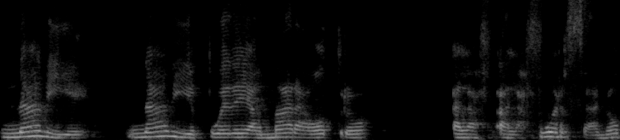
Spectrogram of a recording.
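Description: A woman's fairly high, somewhat breathy voice, dark and mellow in tone, with fairly even intonation. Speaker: psychotherapist and podcaster. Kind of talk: casual interview chat. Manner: hesitant with many fillers.

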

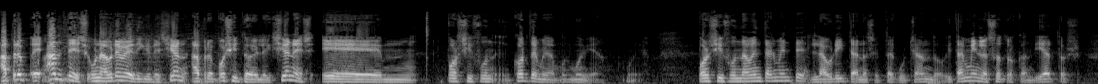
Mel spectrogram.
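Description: With a Uruguayan accent, a man talks at a moderate pace and medium pitch, his intonation lively and his loudness swinging widely. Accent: Rioplatense Spanish (Uruguayan). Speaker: radio host. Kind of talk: casual chat. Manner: animated.

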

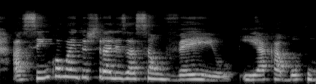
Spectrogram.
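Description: With a Rio de Janeiro accent, a woman speaks at a fairly slow pace in a fairly high pitch with lively intonation. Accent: Rio de Janeiro (carioca). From Belford Roxo, Rio de Janeiro state, Brazil. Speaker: historian. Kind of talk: interview.

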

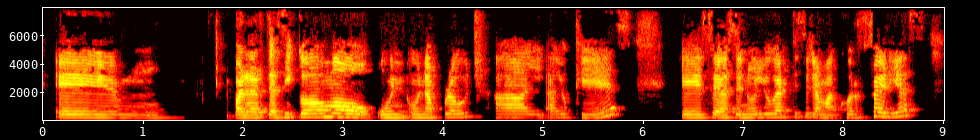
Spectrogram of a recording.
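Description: A woman's fairly high voice at a very slow pace, with fairly even intonation and long, frequent pauses. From Colombia, Bogotá. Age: 30s. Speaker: book Instagram creator. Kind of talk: casual chat.

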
